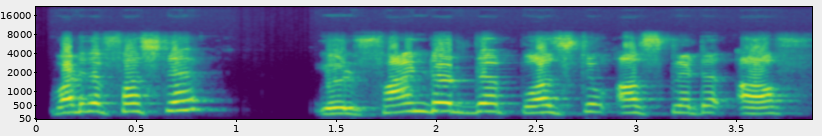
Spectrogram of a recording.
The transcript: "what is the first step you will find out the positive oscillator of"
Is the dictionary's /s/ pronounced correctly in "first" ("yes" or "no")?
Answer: no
